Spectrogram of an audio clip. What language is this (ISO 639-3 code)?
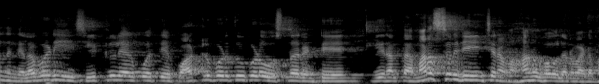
tel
